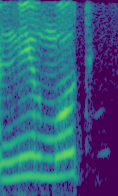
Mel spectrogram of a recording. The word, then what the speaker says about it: Mote: Last name is M-O-T-E. – I'm sorry, your phone is breaking up. Can you just repeat that? – Neil Mott.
